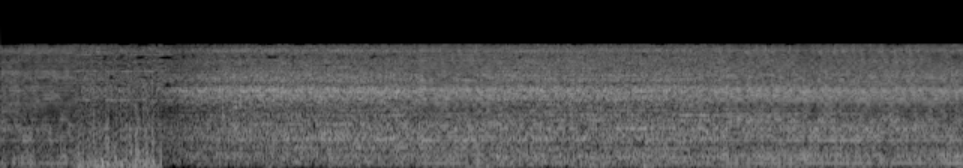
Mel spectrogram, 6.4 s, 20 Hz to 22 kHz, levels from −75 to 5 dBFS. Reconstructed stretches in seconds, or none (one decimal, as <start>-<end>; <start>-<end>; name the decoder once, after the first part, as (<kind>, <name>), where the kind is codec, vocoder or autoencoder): 0.0-0.5 (vocoder, HiFi-GAN); 2.8-3.3; 4.8-6.4

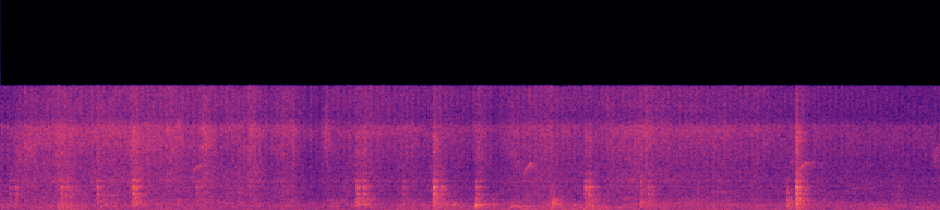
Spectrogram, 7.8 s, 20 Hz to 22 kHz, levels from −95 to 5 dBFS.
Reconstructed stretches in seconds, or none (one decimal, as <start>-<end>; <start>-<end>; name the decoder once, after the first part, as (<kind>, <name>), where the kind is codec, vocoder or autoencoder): none

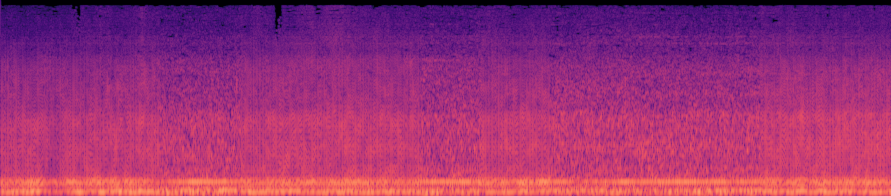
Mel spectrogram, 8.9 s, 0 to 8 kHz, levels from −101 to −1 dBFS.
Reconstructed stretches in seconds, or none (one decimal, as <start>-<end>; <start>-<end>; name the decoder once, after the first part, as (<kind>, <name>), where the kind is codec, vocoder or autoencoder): 0.0-1.6 (vocoder, Vocos); 2.4-4.2; 4.8-5.5; 7.6-8.9

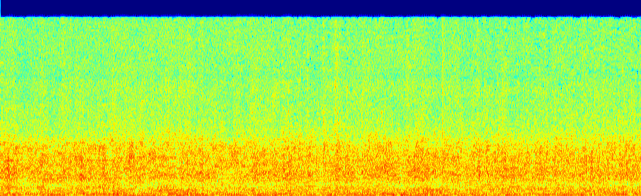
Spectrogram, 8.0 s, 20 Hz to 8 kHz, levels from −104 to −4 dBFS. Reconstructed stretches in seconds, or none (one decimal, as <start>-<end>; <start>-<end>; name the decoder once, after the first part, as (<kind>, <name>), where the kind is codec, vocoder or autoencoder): 0.0-3.5 (codec, SNAC); 4.4-5.8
